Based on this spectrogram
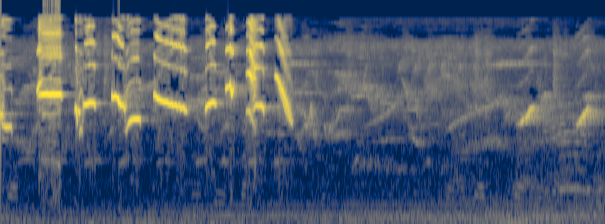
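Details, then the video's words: Oriental magpie-robin song played to coax other magpie-robins into singing; a quick run of loud clear whistles and sharp notes for two seconds, then near quiet with a few faint upslurred notes. "kacer gacor materi mewah pancingan kacer ikut gacor"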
